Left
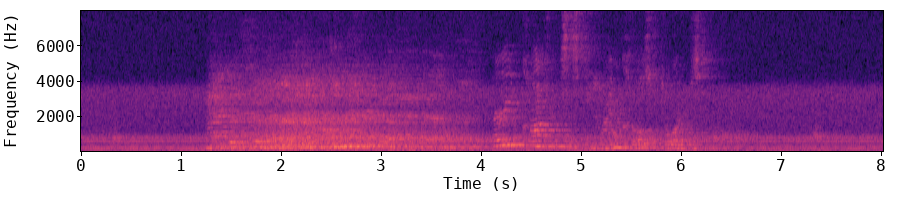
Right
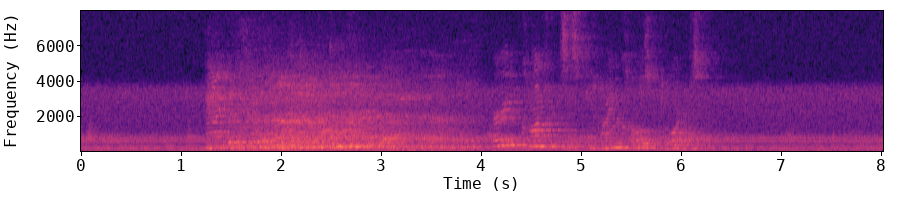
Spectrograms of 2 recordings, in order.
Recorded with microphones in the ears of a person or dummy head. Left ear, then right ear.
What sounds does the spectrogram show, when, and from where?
1.2 s laughter: 55° right (ahead or behind), 1.6 m; by 4.0 s 45° right (ahead or behind), 2.5 m
4.1 s a woman speaking: 60° right (ahead or behind), 2.5 m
